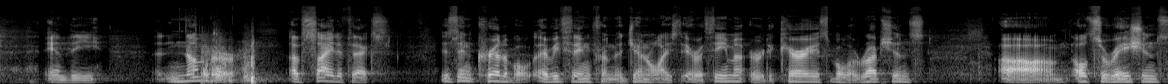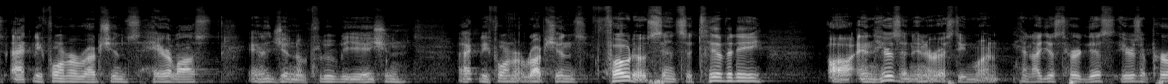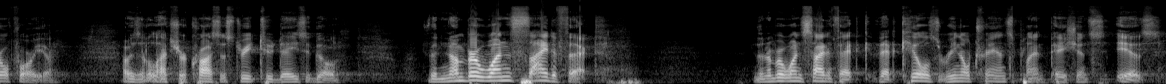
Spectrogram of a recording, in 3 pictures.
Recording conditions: large echoing room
